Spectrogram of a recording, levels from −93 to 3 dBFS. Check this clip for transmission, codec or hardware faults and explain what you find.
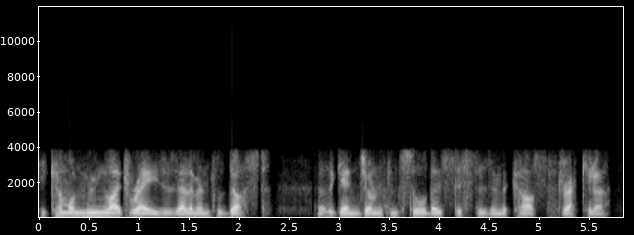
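Two faults are present: G.729 coding across the whole speech clip, and three dropouts concealed by that codec.

G.729 codec, throughout: the speech is rebuilt from a vocal tract filter, a pitch predictor and a few pulses per frame. The sound fits an 8 kbit/s G.729A stream, limited to roughly 200 Hz to 3.5 kHz, and it sounds plainly rough and synthetic.

VoIP packet loss concealed by the speech codec, at 0.88 to 0.92 s, 2.83 to 2.95 s and 5.02 to 5.21 s: each time, the decoder filled the gap by repeating its last pitch and filter at falling gain. About 20 ms is missing at the first and 60 ms at the second. The third loses about 140 ms scattered over 160 ms, with its longest gap 80 ms. The speech is stretched into a buzzy tone or coloured noise that fades, then stays weak briefly after the gap.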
